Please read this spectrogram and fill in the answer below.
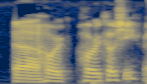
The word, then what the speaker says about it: Horikoshi: And then one other thing I'll point out is I saw My Hero, Horikoshi, right? That's how you say it? – Yeah.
